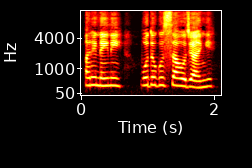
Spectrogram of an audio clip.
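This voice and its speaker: Woman as a meek high-voiced housewife mother. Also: steady tone, brisk, darkish tone, lightly acted. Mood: pained, hesitant. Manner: apologetic, hesitant. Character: meek, long-suffering middle-aged mother and housewife.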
